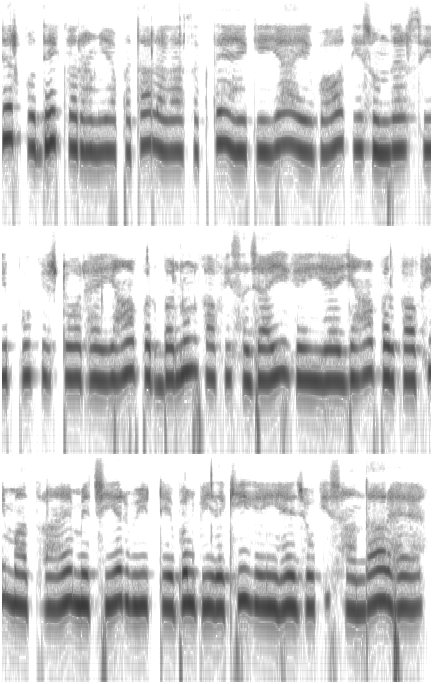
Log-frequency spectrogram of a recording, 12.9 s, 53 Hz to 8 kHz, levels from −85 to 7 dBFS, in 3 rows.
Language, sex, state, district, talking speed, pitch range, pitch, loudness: Hindi, male, Jharkhand, Sahebganj, 200 wpm, 280-310 Hz, 295 Hz, -26 LUFS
